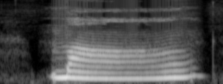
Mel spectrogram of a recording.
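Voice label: "meng", third tone, pinyin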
